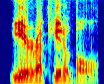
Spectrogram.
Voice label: "irrefutable", American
